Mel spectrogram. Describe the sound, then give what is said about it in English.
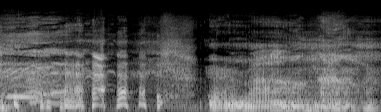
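A voice imitates a giant crocodile's growl: a few short guttural pulses, then a long, raspy, rumbling snarl held for a couple of seconds, loud. “Uh, now Bertram, kind of sleeping right there on the gutter starts hearing the growl of a giant crocodile.”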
